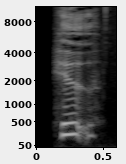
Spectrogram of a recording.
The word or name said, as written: hede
